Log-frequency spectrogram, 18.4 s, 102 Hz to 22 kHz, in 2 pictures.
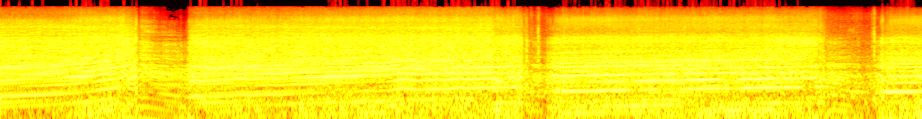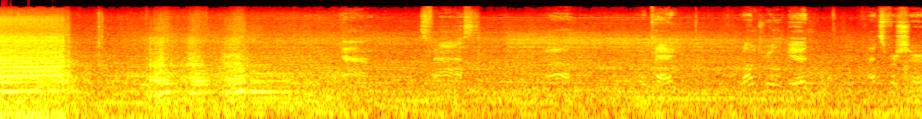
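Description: Hennessey 1200 hp Camaro ZL1 1LE, its 416 stroker V8 with an LT5 supercharger, accelerating hard at wide-open throttle. The engine pitch climbs steeply through three gears, with short breaks for manual upshifts about one and a half, five and eight and a half seconds in. About ten seconds in the throttle closes, and the engine falls to a quieter, lower note as the car slows.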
